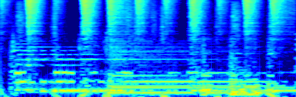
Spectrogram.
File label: Latino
